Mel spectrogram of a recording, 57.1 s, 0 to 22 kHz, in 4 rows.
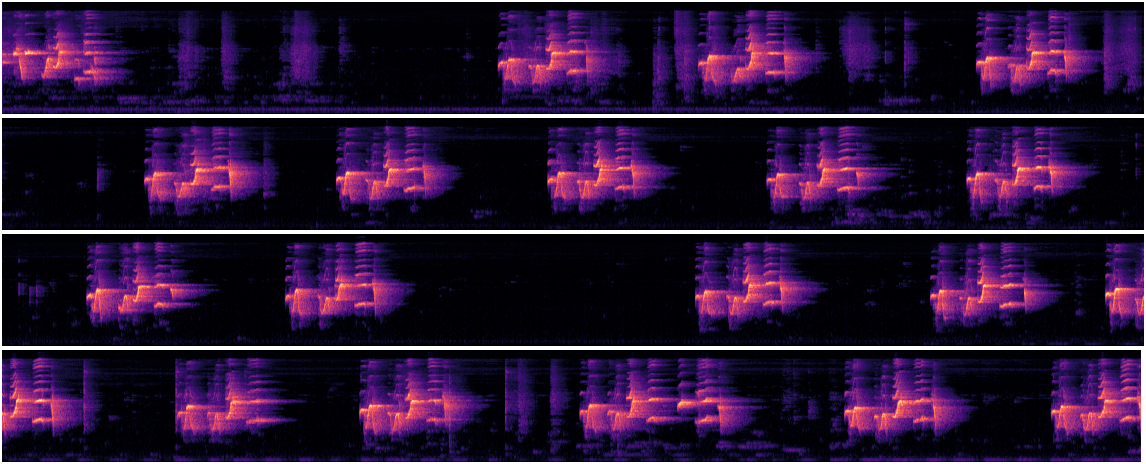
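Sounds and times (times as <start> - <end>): cockatiel chirping: 0.0 - 1.7, 6.2 - 7.6, 8.7 - 10.1, 12.2 - 13.6, 16.0 - 17.6, 18.4 - 19.8, 21.1 - 22.5, 23.8 - 25.3, 26.3 - 27.8, 29.6 - 31.0, 32.1 - 33.5, 37.2 - 38.6, 40.1 - 41.6, 42.3 - 43.9, 45.0 - 46.5, 47.3 - 48.7, 50.0 - 52.2, 53.3 - 54.9, 55.9 - 57.0.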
